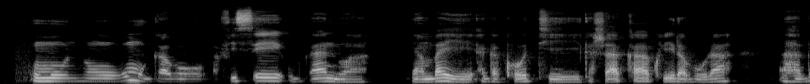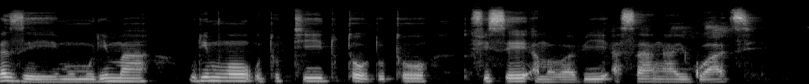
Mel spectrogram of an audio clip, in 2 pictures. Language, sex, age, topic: Rundi, male, 18-24, agriculture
